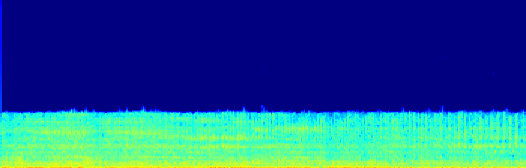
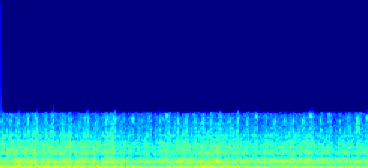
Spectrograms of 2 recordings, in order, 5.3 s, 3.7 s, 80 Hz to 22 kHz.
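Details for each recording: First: Yamaha Fino 125 scooter with a very rough engine that won't hold idle and stalls. Loud, coarse clatter over the engine note that grows louder as rpm rises. No smoke. Traced to incorrect, too-loose valve clearance; no engine teardown needed. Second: Yamaha Fino 125 scooter after valve clearance adjustment, exhaust valve had been too tight: even, steady idle with no ticking, rattle or hunting; engine smooth and quiet, holds idle when throttle released.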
